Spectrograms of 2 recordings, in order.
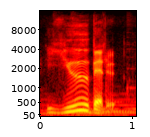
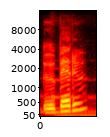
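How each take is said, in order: First: The name starts with a y sound. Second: The name starts with a plain vowel. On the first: "the Japanese pronunciation is Yuberu" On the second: "instead of like Uberu"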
